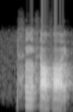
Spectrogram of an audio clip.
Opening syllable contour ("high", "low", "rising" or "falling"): high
